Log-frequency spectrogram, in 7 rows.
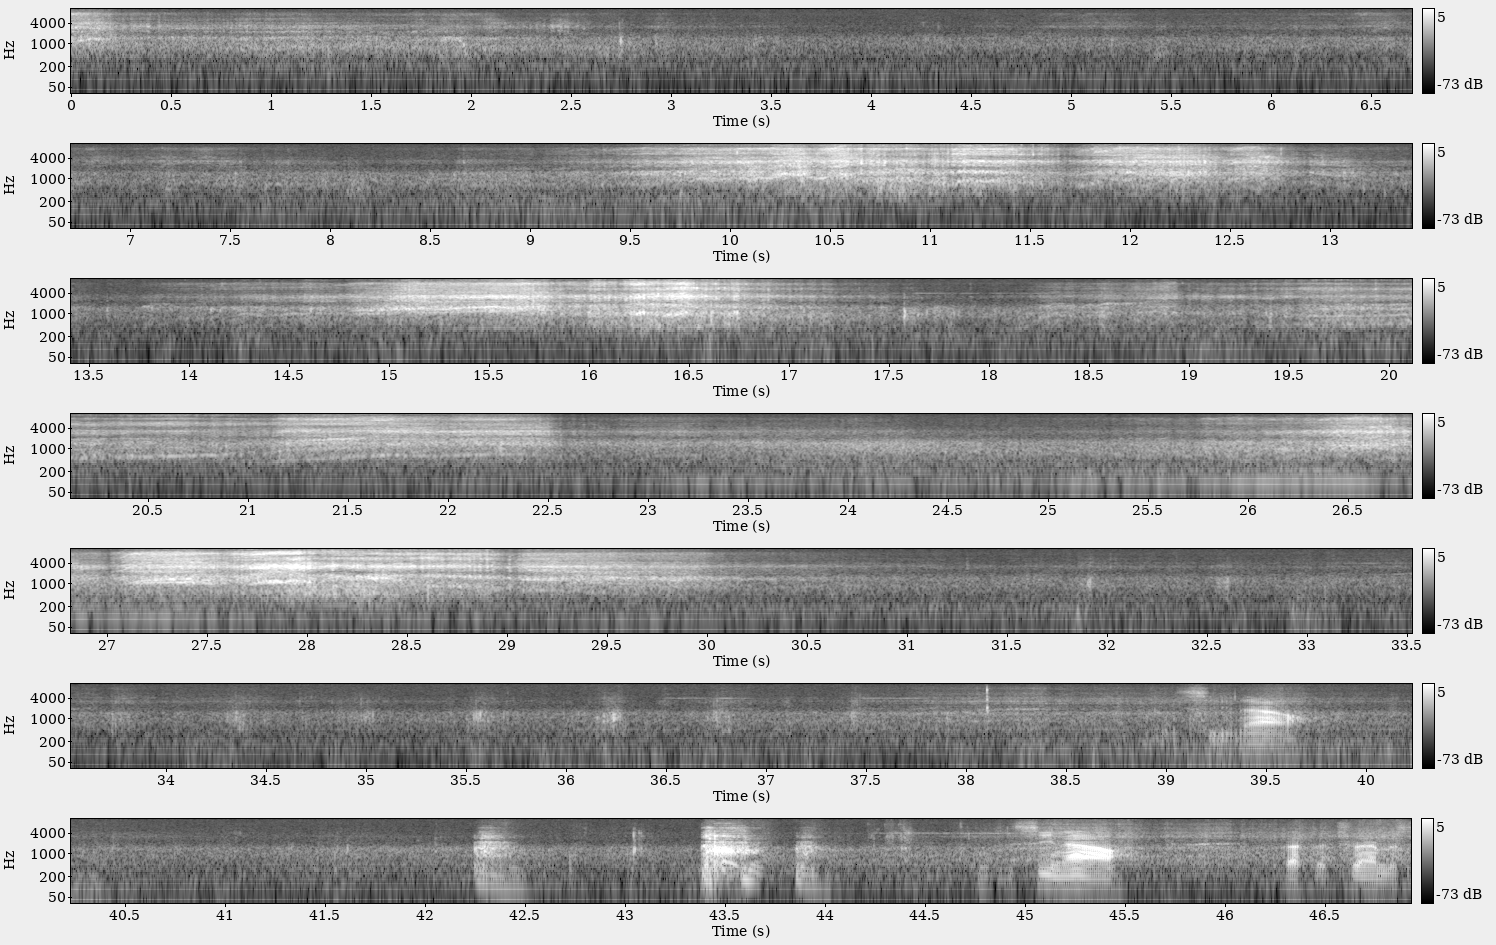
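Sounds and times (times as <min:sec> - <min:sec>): tyres rushing on dirt: 0:00.0 - 0:03.3, 0:04.9 - 0:35.8, 0:43.7 - 0:46.9
rc car motor and gear whine: 0:00.0 - 0:03.6, 0:04.2 - 0:43.2, 0:44.2 - 0:46.9.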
